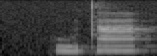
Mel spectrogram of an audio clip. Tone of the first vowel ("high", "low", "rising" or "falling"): low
